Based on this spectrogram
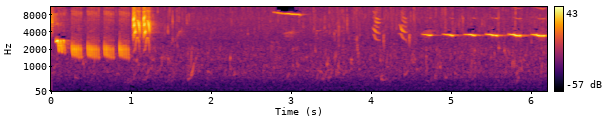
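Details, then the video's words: Bulbul singing, a bird prized for its melodious voice and used as a master song for tutoring cage birds: strong harmonic calls open, followed by soft scattered chirps and then a run of quick repeated high whistles. "Burung BulBul 🔴 Salah Satu Burung Paling Merdu di Dunia"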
